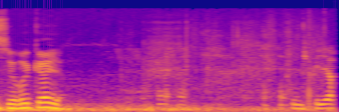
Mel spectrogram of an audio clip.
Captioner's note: laughs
